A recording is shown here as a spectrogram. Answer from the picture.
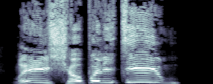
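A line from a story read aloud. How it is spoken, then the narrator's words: Shouted. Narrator (Russian): крикнул он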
